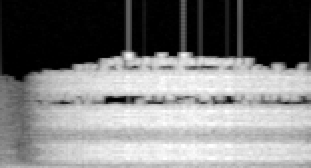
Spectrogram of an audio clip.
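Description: A loud, steady rushing noise, a produced sound effect in a programme's title sequence, with some music under it.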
